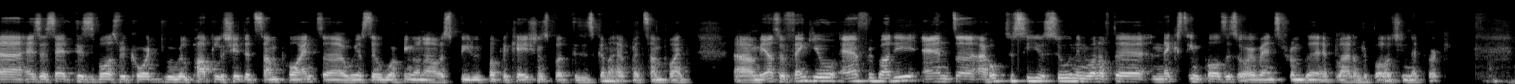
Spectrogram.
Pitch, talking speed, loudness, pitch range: 120 Hz, 240 wpm, -19 LUFS, 110-130 Hz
